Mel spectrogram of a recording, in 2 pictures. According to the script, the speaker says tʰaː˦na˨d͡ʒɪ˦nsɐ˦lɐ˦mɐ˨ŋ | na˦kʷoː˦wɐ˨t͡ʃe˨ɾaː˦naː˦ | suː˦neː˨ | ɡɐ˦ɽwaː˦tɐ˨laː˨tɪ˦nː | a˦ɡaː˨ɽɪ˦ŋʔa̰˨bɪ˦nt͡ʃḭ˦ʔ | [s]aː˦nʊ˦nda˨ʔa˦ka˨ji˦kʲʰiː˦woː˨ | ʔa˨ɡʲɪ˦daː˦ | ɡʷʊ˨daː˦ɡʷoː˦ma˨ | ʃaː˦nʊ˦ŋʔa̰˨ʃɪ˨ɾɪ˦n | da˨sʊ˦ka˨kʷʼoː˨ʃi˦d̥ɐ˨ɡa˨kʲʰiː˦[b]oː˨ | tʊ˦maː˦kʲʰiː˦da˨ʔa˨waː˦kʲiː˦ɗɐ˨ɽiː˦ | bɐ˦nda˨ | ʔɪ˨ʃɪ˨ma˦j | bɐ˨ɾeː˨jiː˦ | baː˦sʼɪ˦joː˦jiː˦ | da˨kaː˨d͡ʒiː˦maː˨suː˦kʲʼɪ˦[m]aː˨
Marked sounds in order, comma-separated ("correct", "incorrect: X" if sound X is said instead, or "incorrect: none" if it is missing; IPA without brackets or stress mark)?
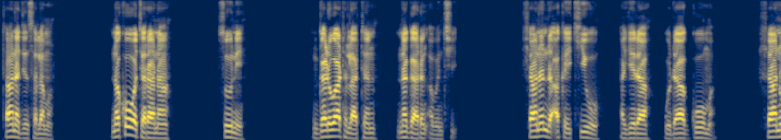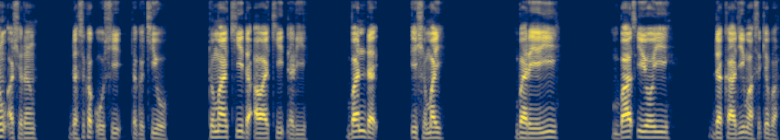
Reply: incorrect: ʃ, incorrect: w, incorrect: b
